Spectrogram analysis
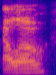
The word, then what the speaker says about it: Ello: But today we're talking about Ello, which is kind of yellow without the Y is how you pronounce this, which apparently is this new flavor of the year social network.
